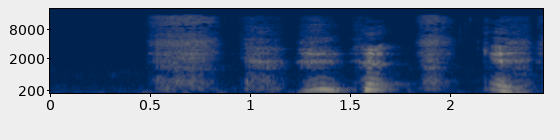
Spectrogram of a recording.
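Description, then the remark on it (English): A voice imitates a man sniffing and blubbering as he walks over to a door: a run of six or so wet, breathy sniffs and sobs in an uneven rhythm, moderately loud and getting louder, with no other speech. “Just a lot of sniffing and blubbering getting louder as he walks over to the door and opens the door”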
